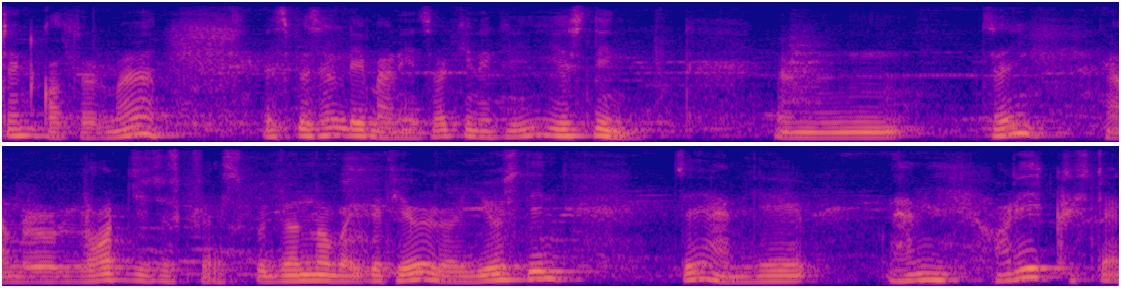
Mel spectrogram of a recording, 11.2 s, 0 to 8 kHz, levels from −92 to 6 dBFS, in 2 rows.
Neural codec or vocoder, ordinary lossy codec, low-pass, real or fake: none; none; 7.2 kHz; real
